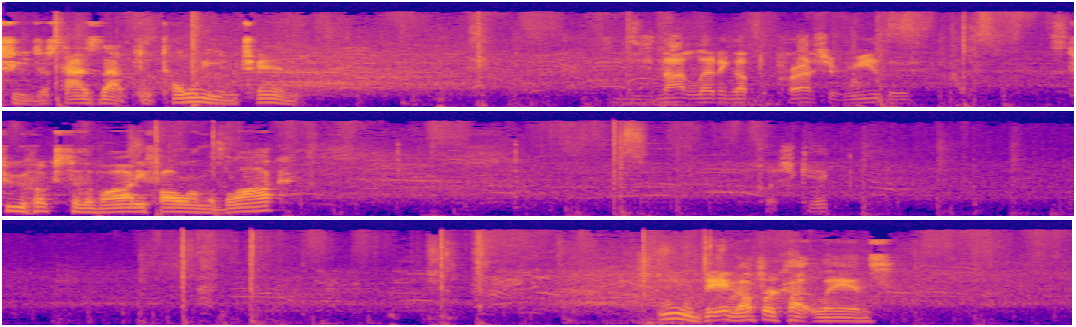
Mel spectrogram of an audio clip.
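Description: Punches and kicks thud against a fighter's body.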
